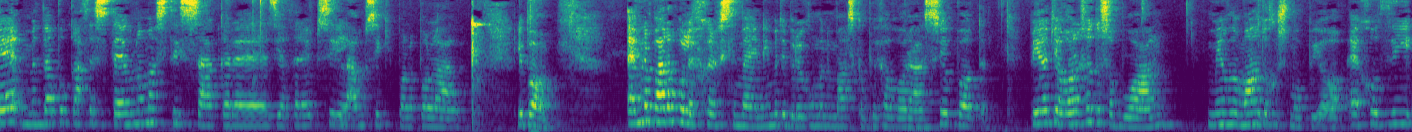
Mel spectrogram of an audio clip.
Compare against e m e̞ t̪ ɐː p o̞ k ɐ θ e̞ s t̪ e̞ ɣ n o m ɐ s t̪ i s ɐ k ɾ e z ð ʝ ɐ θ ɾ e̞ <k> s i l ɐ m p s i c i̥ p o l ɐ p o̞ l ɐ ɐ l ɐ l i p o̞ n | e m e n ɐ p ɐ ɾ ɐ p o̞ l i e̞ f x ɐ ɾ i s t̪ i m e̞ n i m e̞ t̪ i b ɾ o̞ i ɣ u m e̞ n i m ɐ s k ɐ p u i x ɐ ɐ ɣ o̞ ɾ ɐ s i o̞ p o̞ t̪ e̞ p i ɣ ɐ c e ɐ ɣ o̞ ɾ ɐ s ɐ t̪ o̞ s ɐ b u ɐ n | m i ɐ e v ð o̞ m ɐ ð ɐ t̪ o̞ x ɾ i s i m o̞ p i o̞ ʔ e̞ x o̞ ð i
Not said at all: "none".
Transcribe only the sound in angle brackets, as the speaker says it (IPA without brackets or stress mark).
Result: p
